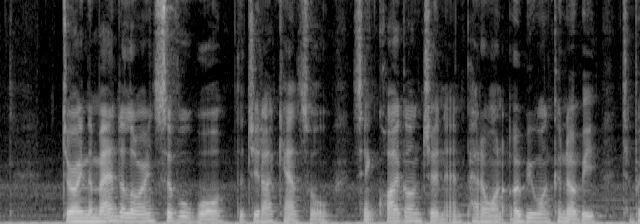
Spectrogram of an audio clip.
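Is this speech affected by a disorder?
No.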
